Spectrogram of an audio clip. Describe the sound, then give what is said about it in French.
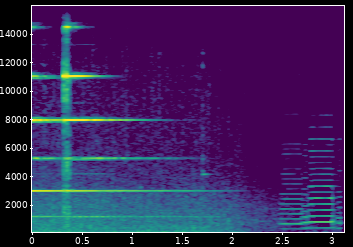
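A bicycle bell gives one sharp, bright metallic ring that hangs and slowly fades for a couple of seconds, then a brief run of light tonal notes begins. “Dring Dring, le podcast de Dardar qui vous fait découvrir la Flandre à vélo.”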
